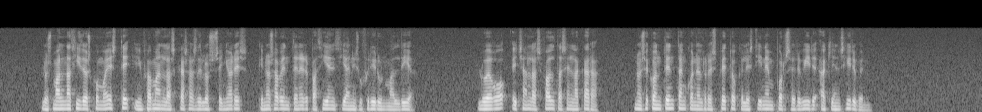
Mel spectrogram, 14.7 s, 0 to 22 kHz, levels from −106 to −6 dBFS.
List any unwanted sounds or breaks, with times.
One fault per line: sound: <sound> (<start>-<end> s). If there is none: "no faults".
no faults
